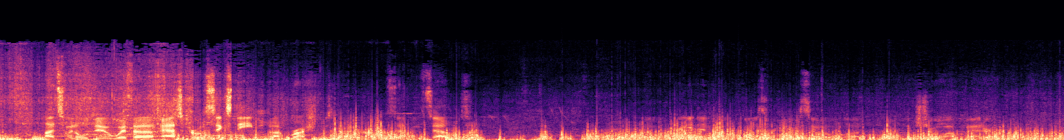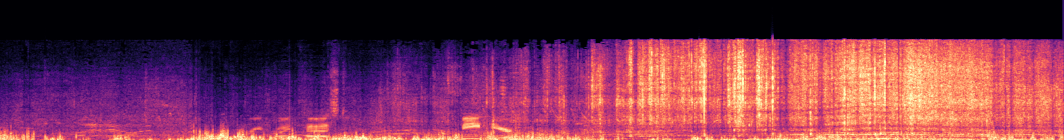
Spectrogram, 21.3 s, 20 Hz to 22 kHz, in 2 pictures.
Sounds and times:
Motorboat, speedboat: 0.0 - 3.8, 13.8 - 21.2
Sailboat, sailing ship: 0.0 - 21.2
Speech: 0.5 - 4.8, 6.7 - 10.0, 13.1 - 14.1
Ship: 10.7 - 21.2.

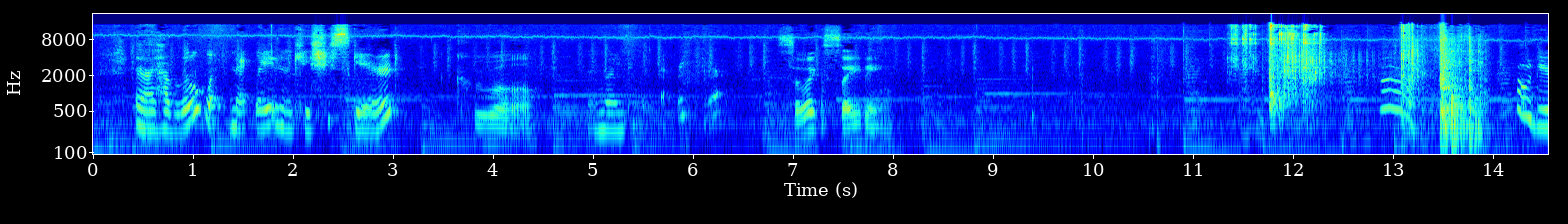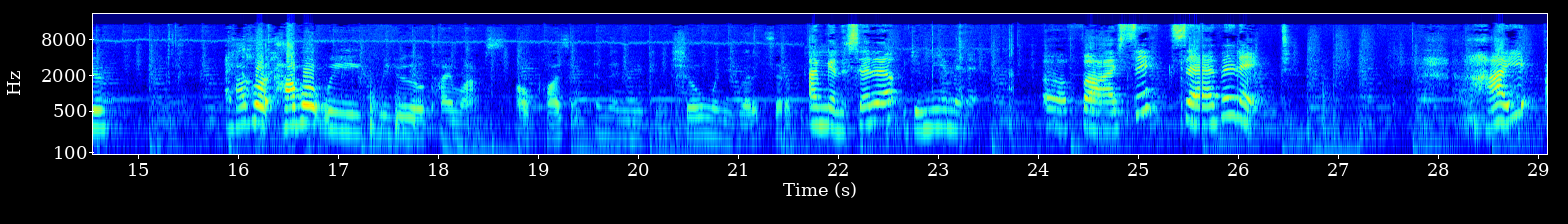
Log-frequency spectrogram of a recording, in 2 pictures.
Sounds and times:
Music: 0.0 - 29.0.

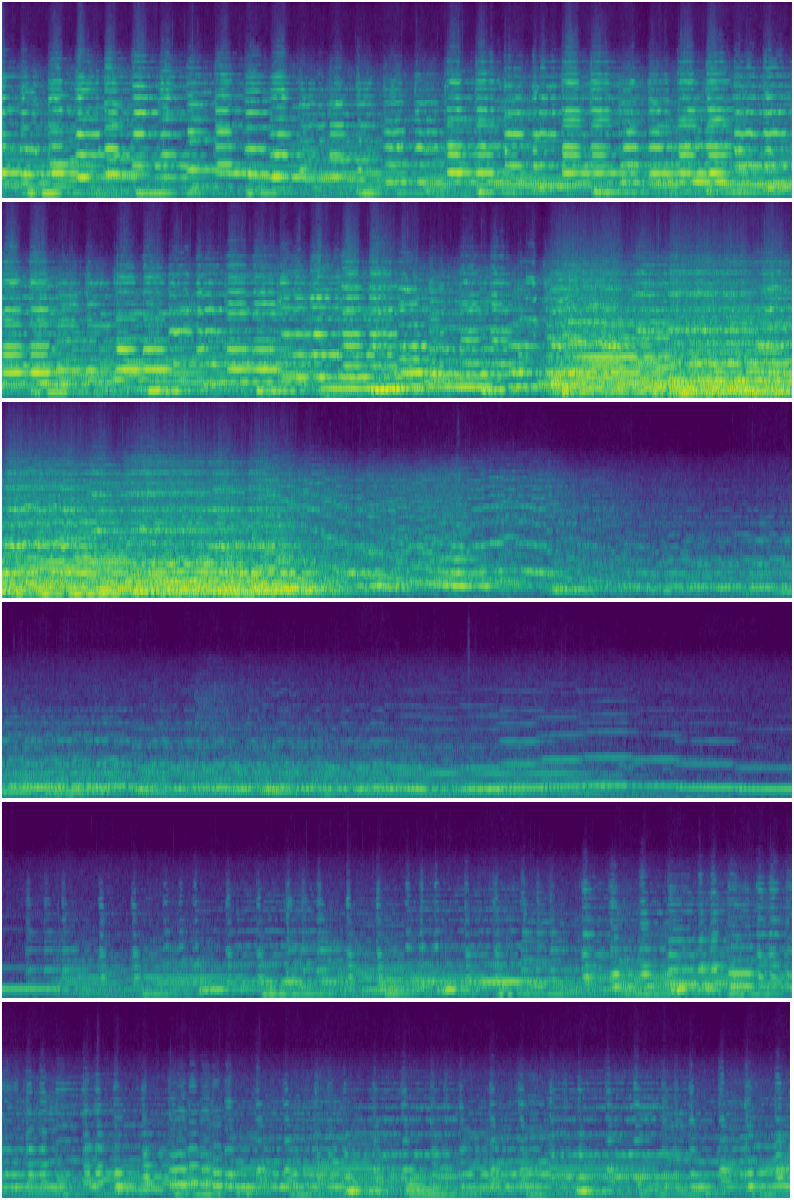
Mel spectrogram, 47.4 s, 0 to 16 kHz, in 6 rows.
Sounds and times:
Orchestra: 0.0 - 47.3
Violin, fiddle: 0.0 - 47.3.

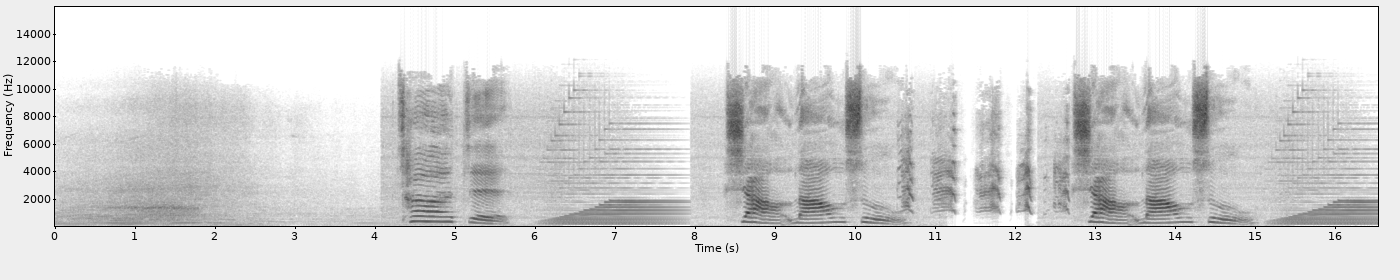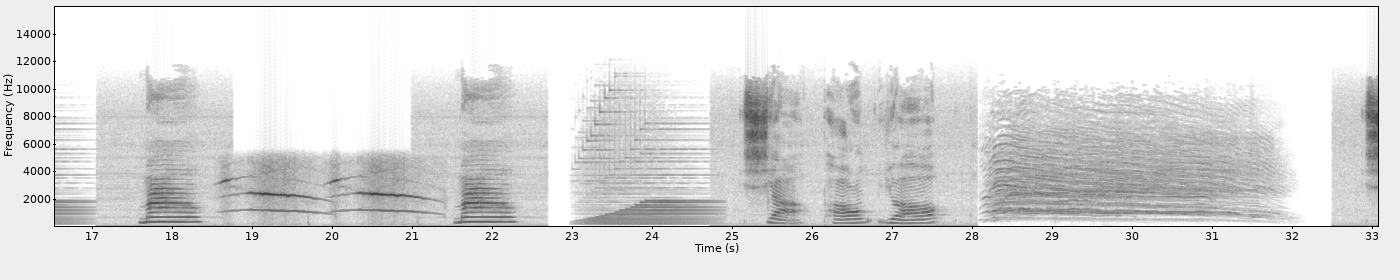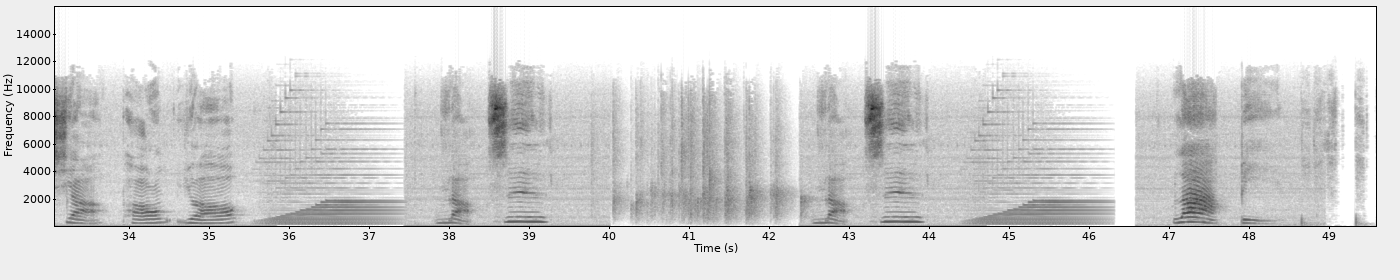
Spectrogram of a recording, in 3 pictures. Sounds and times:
Speech: 4.3 - 5.7, 8.4 - 10.7, 12.7 - 15.0, 17.6 - 18.4, 21.5 - 22.4, 25.2 - 28.3, 32.9 - 35.4, 37.8 - 39.3, 42.5 - 44.0, 47.0 - 48.4
Bird: 10.6 - 12.8, 18.6 - 21.5.

